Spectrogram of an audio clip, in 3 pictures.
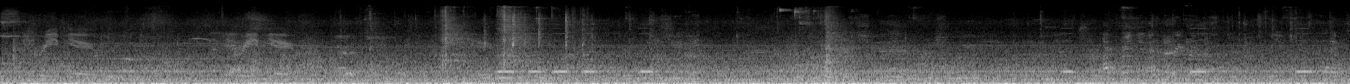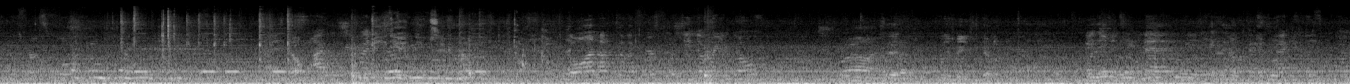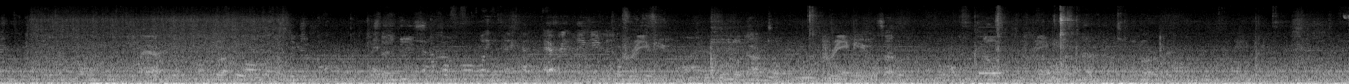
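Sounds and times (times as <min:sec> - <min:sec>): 
hospital ambience: 0:00.0 - 0:40.4.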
